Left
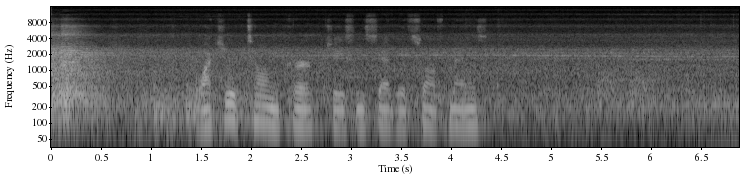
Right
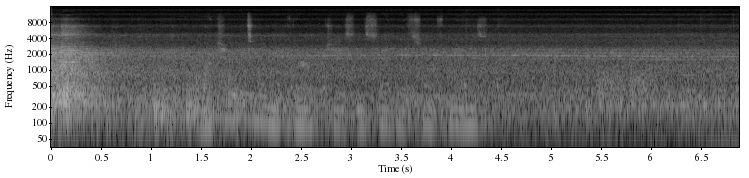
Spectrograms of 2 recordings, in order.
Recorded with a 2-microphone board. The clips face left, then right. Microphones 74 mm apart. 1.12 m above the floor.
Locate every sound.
1.4 s a man speaking: 55° left (ahead or behind), 0.7 m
